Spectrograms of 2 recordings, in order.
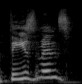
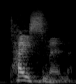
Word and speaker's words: Theismann: says it makes sense it's a German name with that spelling that pronunciation it should be tysman so Joey t for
